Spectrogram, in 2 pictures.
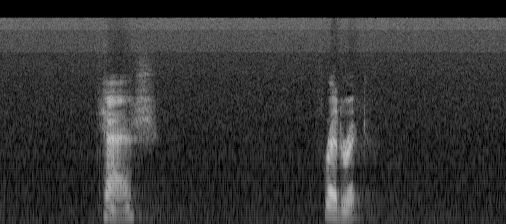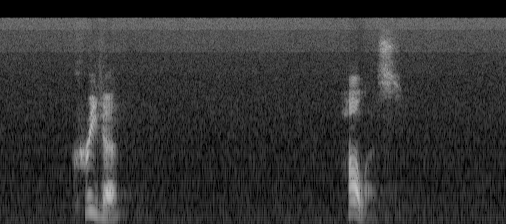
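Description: A man reads out short words one at a time through a microphone, with pauses between them.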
